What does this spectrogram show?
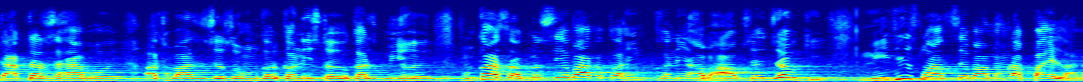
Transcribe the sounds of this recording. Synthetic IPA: ɖak̚ʈəɾsəɦɛbɦoj | ət̪ʰwad͡ʒesesẽɦunkəɾkəniʃʈʰkəɾmiɦojɦunkasəbʱmesebakekəɦĩkəniəbʱabt͡ʃʰɛd͡ʒəbki | nid͡ʒiswast̪ʰəsebameɦəmɾapəjla̰ɡ

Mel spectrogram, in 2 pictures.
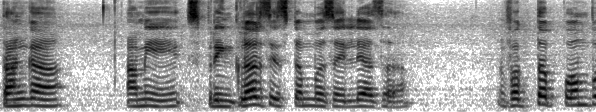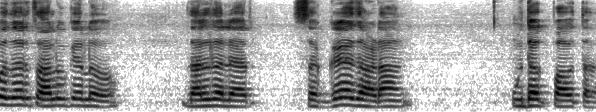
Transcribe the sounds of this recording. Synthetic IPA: t̪ãŋkãː | mispɾiŋɡkləɾsisʈəmbəsəjlːiəsa | fəkt̪əpəmpd͡zəɾt͡saluːk̬elɔ | d͡zald͡zʱaljaɾ | səɡɭjad͡zʱaɽãk | ud̪ʱək̚pawt̪a

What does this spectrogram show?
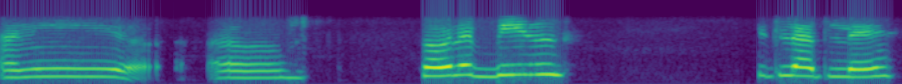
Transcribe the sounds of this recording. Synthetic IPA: añi | səʋlebiːl | kit̪leat̪le

